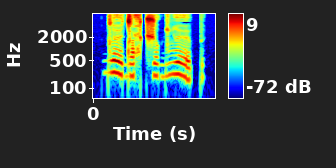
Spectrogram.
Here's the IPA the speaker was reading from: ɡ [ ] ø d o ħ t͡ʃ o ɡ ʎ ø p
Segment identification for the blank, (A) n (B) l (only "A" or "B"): B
